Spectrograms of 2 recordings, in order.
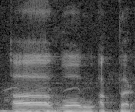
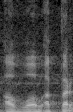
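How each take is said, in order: First: The opening vowel is drawn out long. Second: The opening vowel is short. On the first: It asks whether God is great. The speaker calls it wrong. "coba panjang. Jadi istifham" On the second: It declares that God is great. The speaker calls it right. "jelas itu kalam khobar"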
